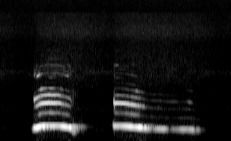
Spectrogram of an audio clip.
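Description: A person's voice making two wordless vocal sounds: a short arching one, then a longer one whose pitch slowly falls.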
